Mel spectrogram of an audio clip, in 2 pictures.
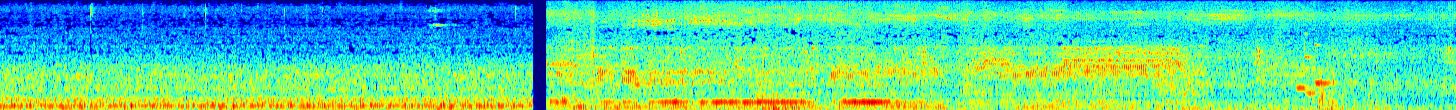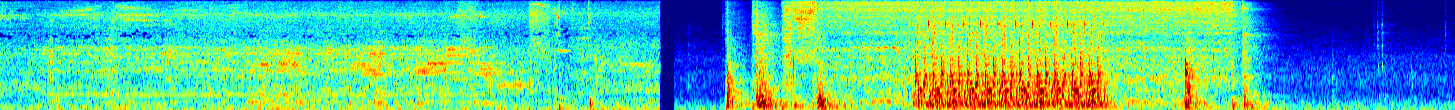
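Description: Machine-shop sounds in three clips. First a gear-cutting machine runs steadily with a low hum while it cuts a helical gear. Then a lathe spinning a pot-shaped metal part runs with a busier machining noise, and near the end a much louder machine noise pulses rapidly before cutting off suddenly.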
